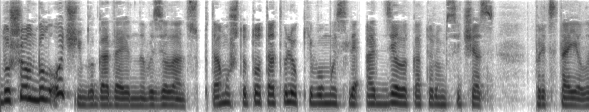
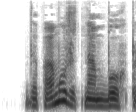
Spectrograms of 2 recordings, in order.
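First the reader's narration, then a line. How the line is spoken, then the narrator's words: Muttering. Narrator (Russian): пробормотал Миллер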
